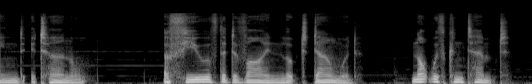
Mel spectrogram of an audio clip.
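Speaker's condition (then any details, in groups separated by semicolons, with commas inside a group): No condition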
